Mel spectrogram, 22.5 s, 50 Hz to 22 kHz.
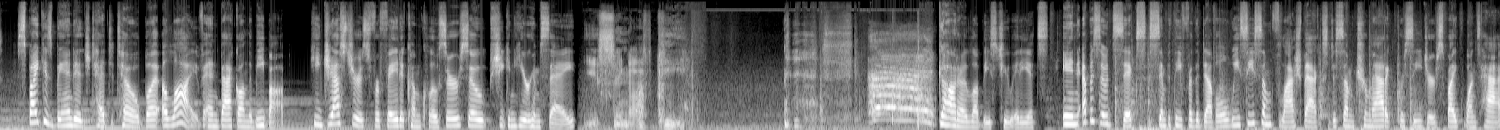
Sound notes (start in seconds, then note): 13.0 Spike yells in pain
